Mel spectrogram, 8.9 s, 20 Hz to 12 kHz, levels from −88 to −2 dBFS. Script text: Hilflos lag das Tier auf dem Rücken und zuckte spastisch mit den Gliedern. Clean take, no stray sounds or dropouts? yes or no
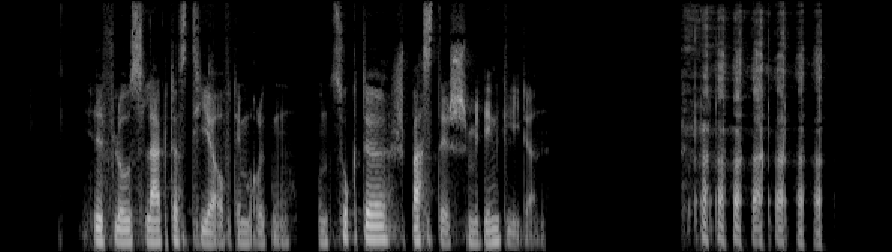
no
